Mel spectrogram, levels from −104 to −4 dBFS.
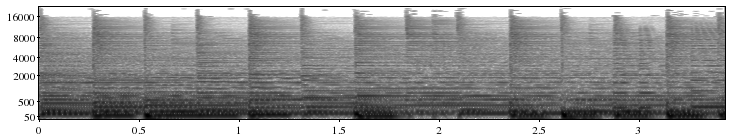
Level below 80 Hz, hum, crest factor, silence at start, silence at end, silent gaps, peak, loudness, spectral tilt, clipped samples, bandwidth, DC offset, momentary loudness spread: -24 dBFS; none; 14 dB; 0 s; 0 s; none; 0 dBFS; -17 LUFS; -6.5 dB/octave; under 0.1%; 17.5 kHz; under 0.1%; 6 LU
